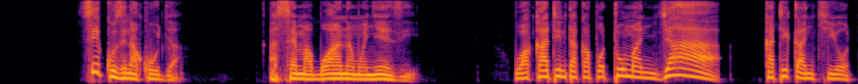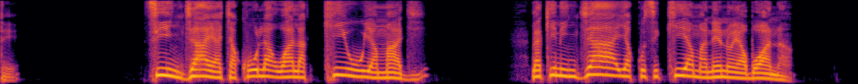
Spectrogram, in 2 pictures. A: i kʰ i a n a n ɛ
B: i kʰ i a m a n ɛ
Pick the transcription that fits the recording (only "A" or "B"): B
